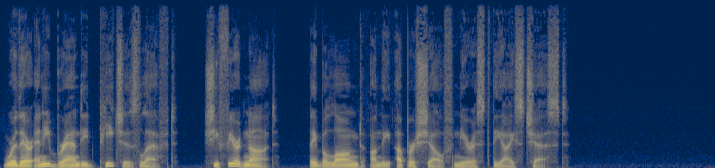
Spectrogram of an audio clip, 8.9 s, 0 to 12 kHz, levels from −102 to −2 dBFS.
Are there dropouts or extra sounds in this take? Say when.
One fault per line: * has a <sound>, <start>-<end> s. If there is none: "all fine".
all fine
